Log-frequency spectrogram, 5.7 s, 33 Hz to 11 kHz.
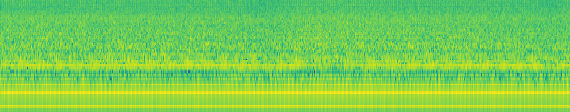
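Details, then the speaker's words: Craftsman curbside lawn mower (model 917.374541) after freeing a sticking auto choke: steady, even single-cylinder drone with no surging or sputter here, though occasional slight stutter noted elsewhere; running normally. "that was much better the choke sounds like it is turning off now the engine is running well there is a slight stutter every once in a while"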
